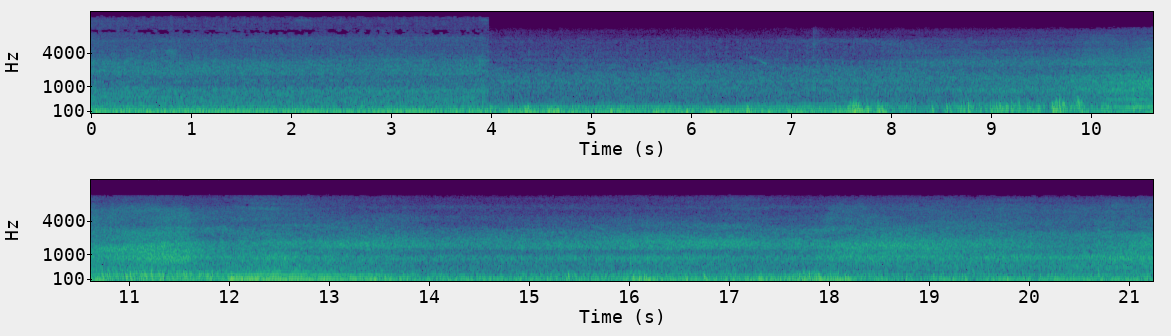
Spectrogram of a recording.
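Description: Outdoor road-traffic noise: a steady low rumble of motor vehicles, with a passing vehicle swelling louder about ten seconds in and again near the end.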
